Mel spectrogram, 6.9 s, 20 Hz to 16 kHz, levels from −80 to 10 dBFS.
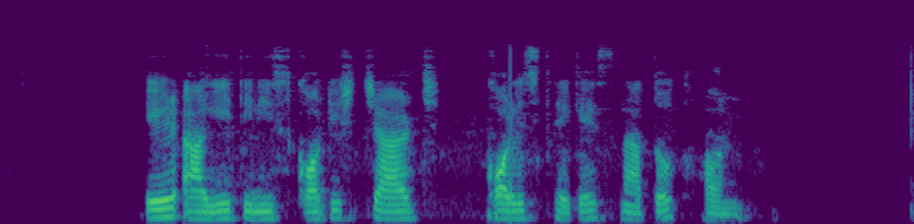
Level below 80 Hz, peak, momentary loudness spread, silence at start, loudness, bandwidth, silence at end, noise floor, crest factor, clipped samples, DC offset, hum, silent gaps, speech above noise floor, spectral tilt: -62 dBFS; -2 dBFS; 10 LU; 1.1 s; -21 LUFS; 7.6 kHz; 1.3 s; -73 dBFS; 20 dB; under 0.1%; under 0.1%; none; none; 52 dB; -6 dB/octave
